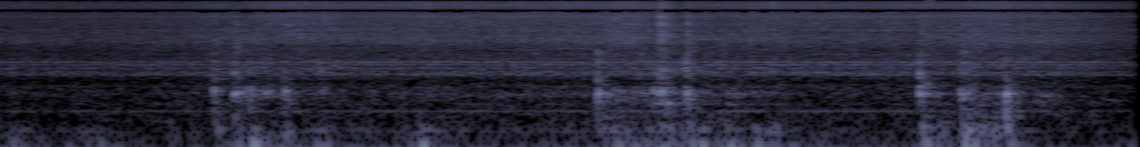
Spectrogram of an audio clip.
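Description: Fresh prawns sizzling in a hot pot, fried without oil, while a wooden spoon stirs and scoops them out, scraping and knocking softly against the pot now and then.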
